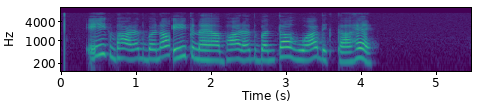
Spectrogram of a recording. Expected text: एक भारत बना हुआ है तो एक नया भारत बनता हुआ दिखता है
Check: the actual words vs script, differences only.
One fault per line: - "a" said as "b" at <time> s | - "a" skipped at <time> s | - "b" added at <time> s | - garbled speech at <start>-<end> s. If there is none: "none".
- "हुआ है तो" skipped at 1.4 s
